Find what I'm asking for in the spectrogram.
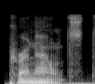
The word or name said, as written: pronounced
